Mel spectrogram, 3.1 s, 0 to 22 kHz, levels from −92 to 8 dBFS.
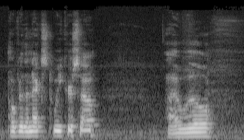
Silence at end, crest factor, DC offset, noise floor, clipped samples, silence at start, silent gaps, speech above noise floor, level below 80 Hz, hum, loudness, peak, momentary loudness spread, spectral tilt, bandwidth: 0.35 s; 14 dB; under 0.1%; -44 dBFS; under 0.1%; 0.1 s; none; 29 dB; -48 dBFS; none; -16 LUFS; -2 dBFS; 11 LU; -5.5 dB/octave; 15.5 kHz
